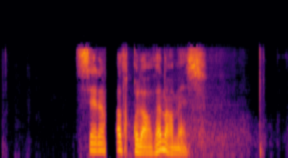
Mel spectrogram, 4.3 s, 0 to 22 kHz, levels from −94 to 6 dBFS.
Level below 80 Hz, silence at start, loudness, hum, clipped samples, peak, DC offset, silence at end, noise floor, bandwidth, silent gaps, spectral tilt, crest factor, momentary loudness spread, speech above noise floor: -54 dBFS; 1.15 s; -18 LUFS; none; under 0.1%; -2 dBFS; under 0.1%; 0.4 s; -87 dBFS; 7.6 kHz; 1.66-1.73 s; -4 dB/octave; 20 dB; 5 LU; 69 dB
